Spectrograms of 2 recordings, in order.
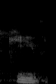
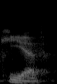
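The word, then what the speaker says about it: Kyiv: Correct non-rusified pronunciation is Kev, not Kiev.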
